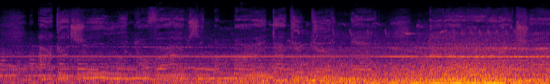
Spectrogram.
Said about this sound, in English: Our train is now arriving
